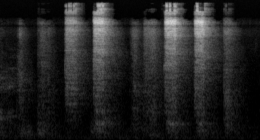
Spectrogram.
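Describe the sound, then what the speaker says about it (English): An aerosol spray gives about seven short, close hissing bursts in an uneven rhythm, some louder than others, with no talking. "give that a spray somewhere there over there,"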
